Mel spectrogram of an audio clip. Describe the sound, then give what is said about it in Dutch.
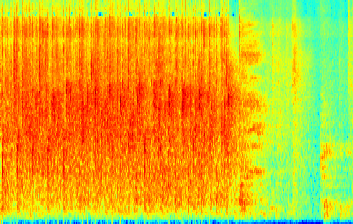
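An audience claps steadily for several seconds, a dense crackle of many hands that gradually thins and fades out, followed by a few faint murmurs and a soft thump, welcoming a professor from the Vrije Universiteit in Amsterdam who is about to speak. “Ja, doe even een applaus.”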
